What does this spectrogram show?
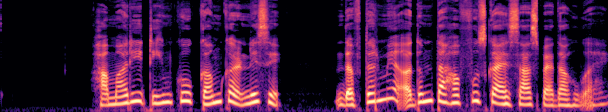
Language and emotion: Urdu, sad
